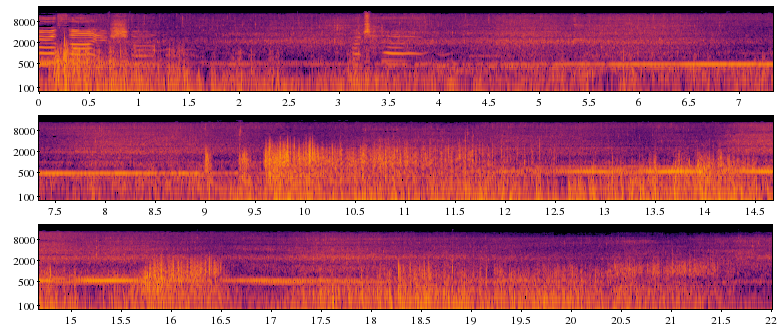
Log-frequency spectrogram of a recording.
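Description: Wind buffeting the microphone in strong gusts, loudest about ten and sixteen seconds in, over small waves washing onto a sandy shore. A steady held note sounds through roughly the first nine seconds and again later for a few seconds.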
